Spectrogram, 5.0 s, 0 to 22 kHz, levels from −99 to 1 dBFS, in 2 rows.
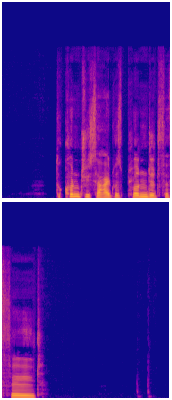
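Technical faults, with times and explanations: No technical faults detected in this speech recording.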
